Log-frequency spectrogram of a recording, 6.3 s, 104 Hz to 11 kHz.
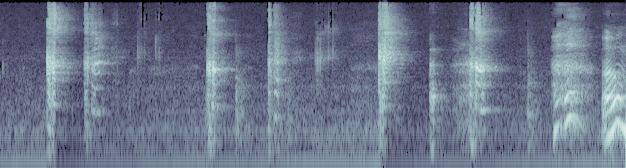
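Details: A 5-month-old baby boy gives a string of short, breathy cough-like bursts on purpose, practising a playful fake cough rather than an illness cough.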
